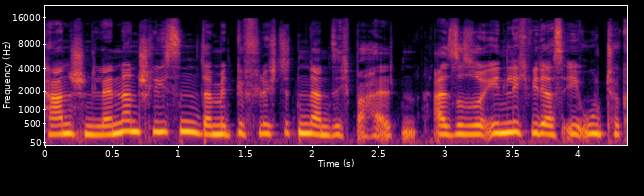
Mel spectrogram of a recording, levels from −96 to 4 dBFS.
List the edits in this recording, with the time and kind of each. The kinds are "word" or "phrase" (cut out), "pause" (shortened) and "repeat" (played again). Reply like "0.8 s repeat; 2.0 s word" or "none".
1.4 s phrase; 2.1 s word; 2.9 s pause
